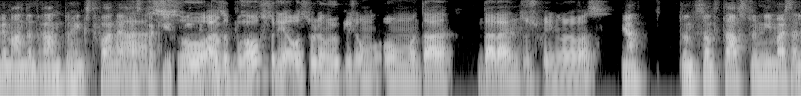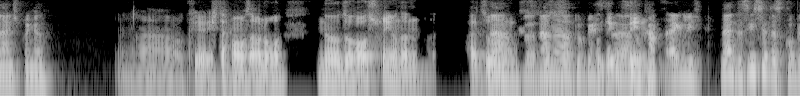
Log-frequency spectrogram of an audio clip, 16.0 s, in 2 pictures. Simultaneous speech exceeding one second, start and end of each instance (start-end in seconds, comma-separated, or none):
1.1-2.3, 12.9-14.5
